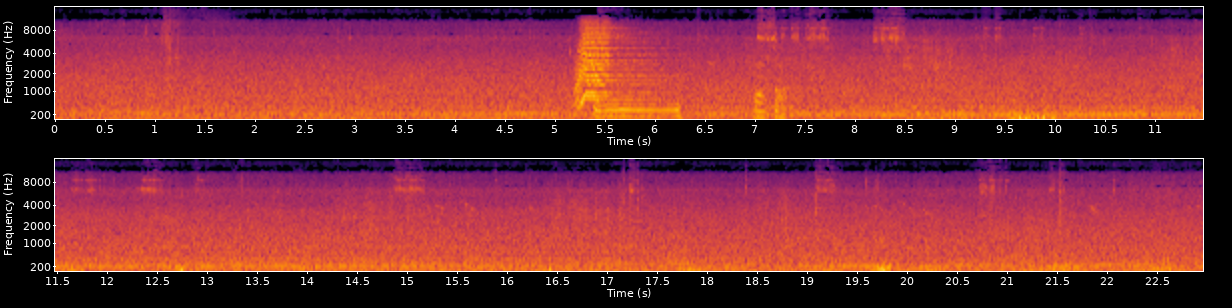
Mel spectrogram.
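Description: A shallow river flows gently over stones.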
